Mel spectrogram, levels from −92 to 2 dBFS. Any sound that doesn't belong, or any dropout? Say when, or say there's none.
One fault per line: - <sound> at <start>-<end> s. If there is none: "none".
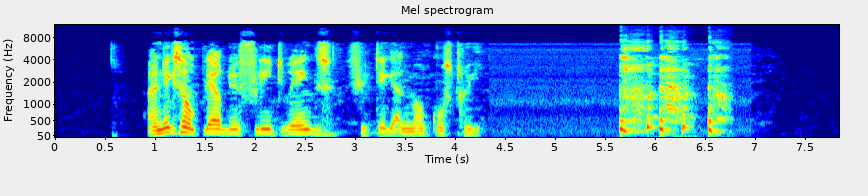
- cough at 5.6-6.8 s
